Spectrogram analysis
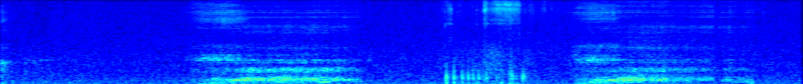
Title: My dad snoring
